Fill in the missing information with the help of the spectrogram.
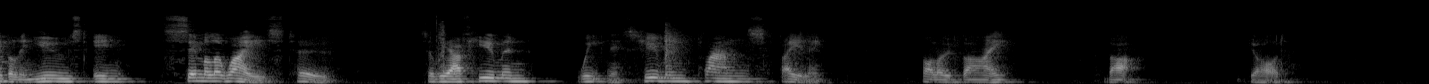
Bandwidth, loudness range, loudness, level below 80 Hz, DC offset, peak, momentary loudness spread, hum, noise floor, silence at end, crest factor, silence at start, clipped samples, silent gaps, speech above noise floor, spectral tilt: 10.5 kHz; 11 LU; -33 LUFS; -68 dBFS; under 0.1%; -12 dBFS; 18 LU; none; -73 dBFS; 1.35 s; 22 dB; 0 s; under 0.1%; none; 41 dB; -7 dB/octave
